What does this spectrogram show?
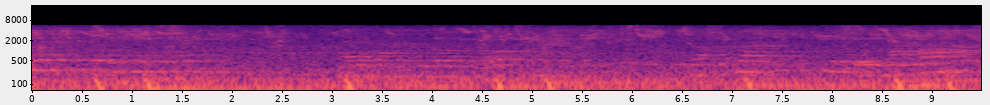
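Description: Small birds chirping over a field, with fainter pitched calls held lower down and a few soft low thumps scattered through.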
